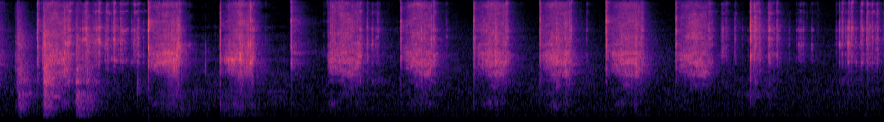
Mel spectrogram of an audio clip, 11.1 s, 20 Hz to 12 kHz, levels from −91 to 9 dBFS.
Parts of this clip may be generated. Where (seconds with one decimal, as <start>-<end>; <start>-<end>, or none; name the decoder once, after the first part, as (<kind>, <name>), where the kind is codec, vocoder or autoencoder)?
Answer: 2.0-3.6 (codec, HILCodec)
